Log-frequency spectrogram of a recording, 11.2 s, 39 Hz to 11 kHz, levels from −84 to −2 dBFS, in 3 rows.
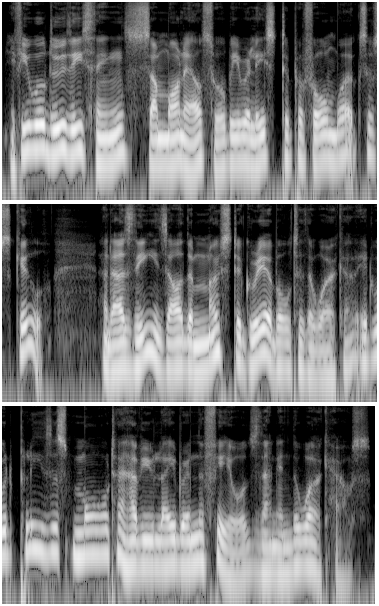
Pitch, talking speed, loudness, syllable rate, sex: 120 Hz, 230 wpm, -15 LUFS, 5.5 syllables/s, male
